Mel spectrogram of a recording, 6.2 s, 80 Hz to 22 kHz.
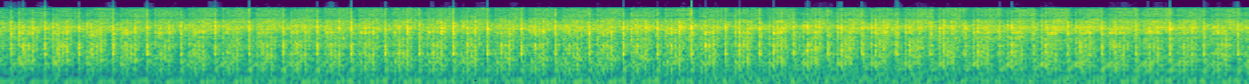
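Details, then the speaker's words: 2006 Ford XLT truck at idle: loud, uneven puffing chuffs from a broken exhaust bellows and a misaligned Y-pipe, with heat felt at the leak and a cylinder missing. Exhaust leak with misfire. "Feel the heat from the exhaust leak. My pipe. I can see it right there. Right in the bottom, right there. Not only that, it probably isn't lined up either, but I can see it broke right there. And it's missing like a mother."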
